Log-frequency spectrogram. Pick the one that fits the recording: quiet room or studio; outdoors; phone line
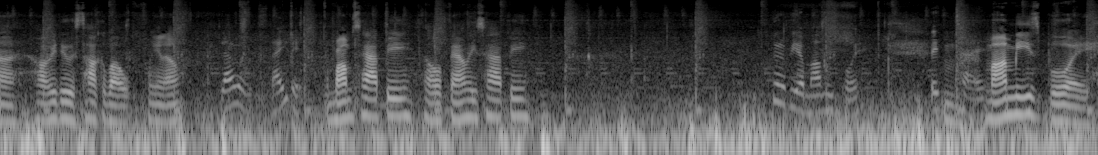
outdoors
